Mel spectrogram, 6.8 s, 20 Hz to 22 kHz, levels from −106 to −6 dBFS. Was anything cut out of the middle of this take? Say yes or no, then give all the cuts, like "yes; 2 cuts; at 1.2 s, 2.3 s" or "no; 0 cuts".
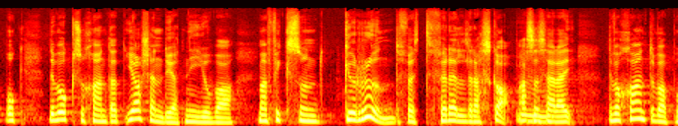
yes; 1 cut; at 4.2 s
